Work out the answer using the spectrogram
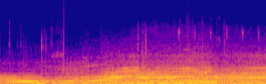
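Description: Turbodiesel car engine accelerating hard at full throttle, heard from inside the cabin. The engine note grows louder over the first second and climbs in pitch, dips briefly about two and a half seconds in at a gear change, then climbs again.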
